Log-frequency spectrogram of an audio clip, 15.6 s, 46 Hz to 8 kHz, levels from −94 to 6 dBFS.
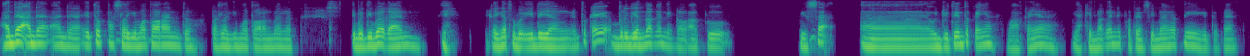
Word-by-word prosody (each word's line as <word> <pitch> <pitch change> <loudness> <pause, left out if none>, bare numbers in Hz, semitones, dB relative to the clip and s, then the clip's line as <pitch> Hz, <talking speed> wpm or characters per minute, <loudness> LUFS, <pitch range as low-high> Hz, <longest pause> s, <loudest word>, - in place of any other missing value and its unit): Ada 145 +5 +8 0.2
ada 150 0 +5
ada, 130 -2 -1 0.2
itu 135 +4 +2
pas 140 - -3
lagi 125 0 +3
motoran 135 +1 +2 0.2
tuh, 115 -1 -2 0.2
pas 120 - -3
lagi 115 0 -2
motoran 115 -1 -2
banget. 110 -3 -4 0.7
Tiba-tiba 125 +4 +5
kan, 120 +2 +4 0.5
"Ih - - -3 0.5
keinget 125 +1 +2
sebuah 115 -1 +3
ide 120 +1 +4
yang 115 0 0 0.2
itu 125 - -9
kayaknya 195 - +2
brilian 125 -1 +4
banget 145 0 +1
nih, 120 - -6
kalau 110 -3 -5
aku, 115 +2 -5 1.1
bisa, 115 - -1 0.5
eee, 110 -1 0
wujudin 115 +4 +2
tuh - - -1
kayaknya 135 +2 -1 0.2
wah 95 0 -7
kayaknya 125 +5 -2 0.4
yakin 110 +2 -5
banget 130 +4 -2
nih 135 - -7
potensi 110 -2 -4
banget 120 +2 -2
nih," 130 - 0 0.2
gitu 105 - -15
kan. 110 0 -7
120 Hz, 155 wpm, -23 LUFS, 110-130 Hz, 1.1 s, Ada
